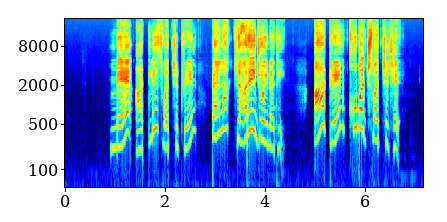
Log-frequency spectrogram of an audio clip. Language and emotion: Gujarati, surprised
